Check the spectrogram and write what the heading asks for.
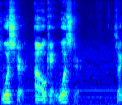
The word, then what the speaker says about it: Worcester: He lives in Worcester. Am I saying that right? I'm saying that wrong too. Worcester. like the sauce in the UK.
